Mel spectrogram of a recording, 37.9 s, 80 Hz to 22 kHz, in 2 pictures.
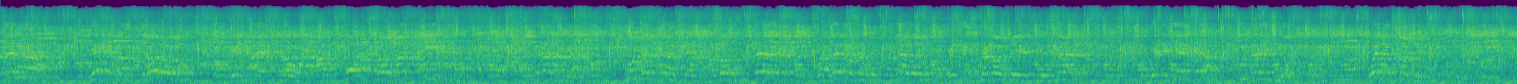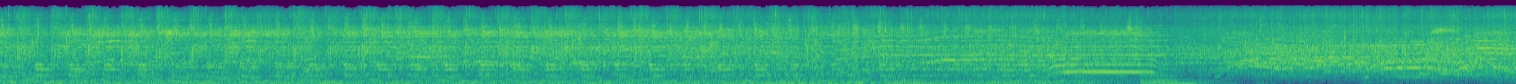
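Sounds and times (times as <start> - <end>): upbeat dance music: 0.0 - 33.9
audience applause and cheering: 0.0 - 37.9.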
